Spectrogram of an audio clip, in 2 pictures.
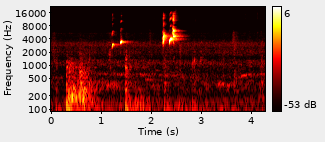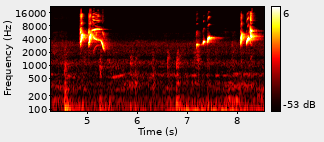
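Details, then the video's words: Untutored Maghreb-type European goldfinch in singing condition gives short, high, sharp twittering notes in small clusters separated by pauses of a second or more, with soft low background rumble. "تغريد الحسون"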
